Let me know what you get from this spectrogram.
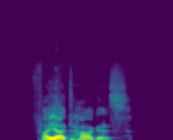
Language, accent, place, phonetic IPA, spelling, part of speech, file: German, Germany, Berlin, [ˈfaɪ̯ɐˌtaːɡəs], Feiertages, noun, De-Feiertages.ogg
- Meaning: genitive singular of Feiertag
